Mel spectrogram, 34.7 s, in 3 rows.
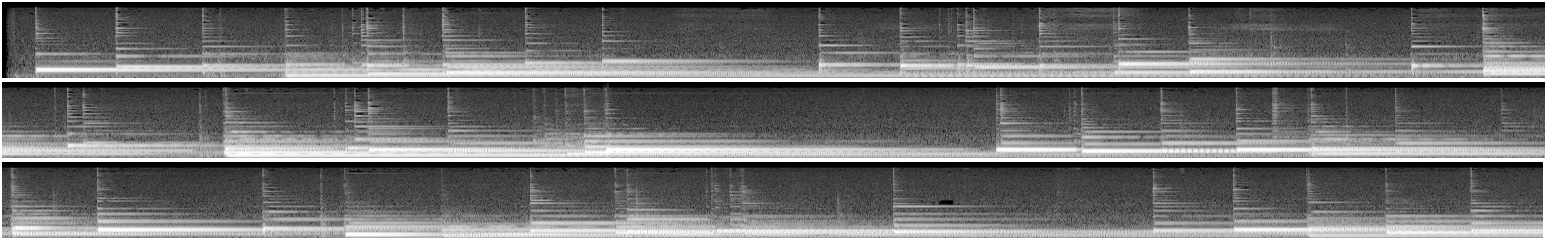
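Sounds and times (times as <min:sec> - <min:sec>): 
harp: 0:00.0 - 0:34.6.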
